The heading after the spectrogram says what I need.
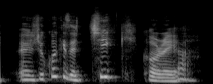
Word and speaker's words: Chick Corea: Donc, Chick Corea, ça se prononce comment d'ailleurs, Céline ? Je crois que c'est Chick Corea. Chick Corea.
